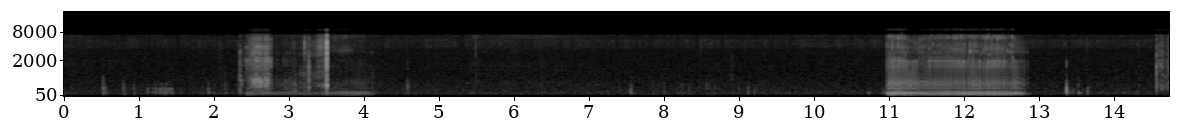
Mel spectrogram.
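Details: Snoring during sleep: two rough, noisy snoring breaths about eight seconds apart against a quiet room.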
